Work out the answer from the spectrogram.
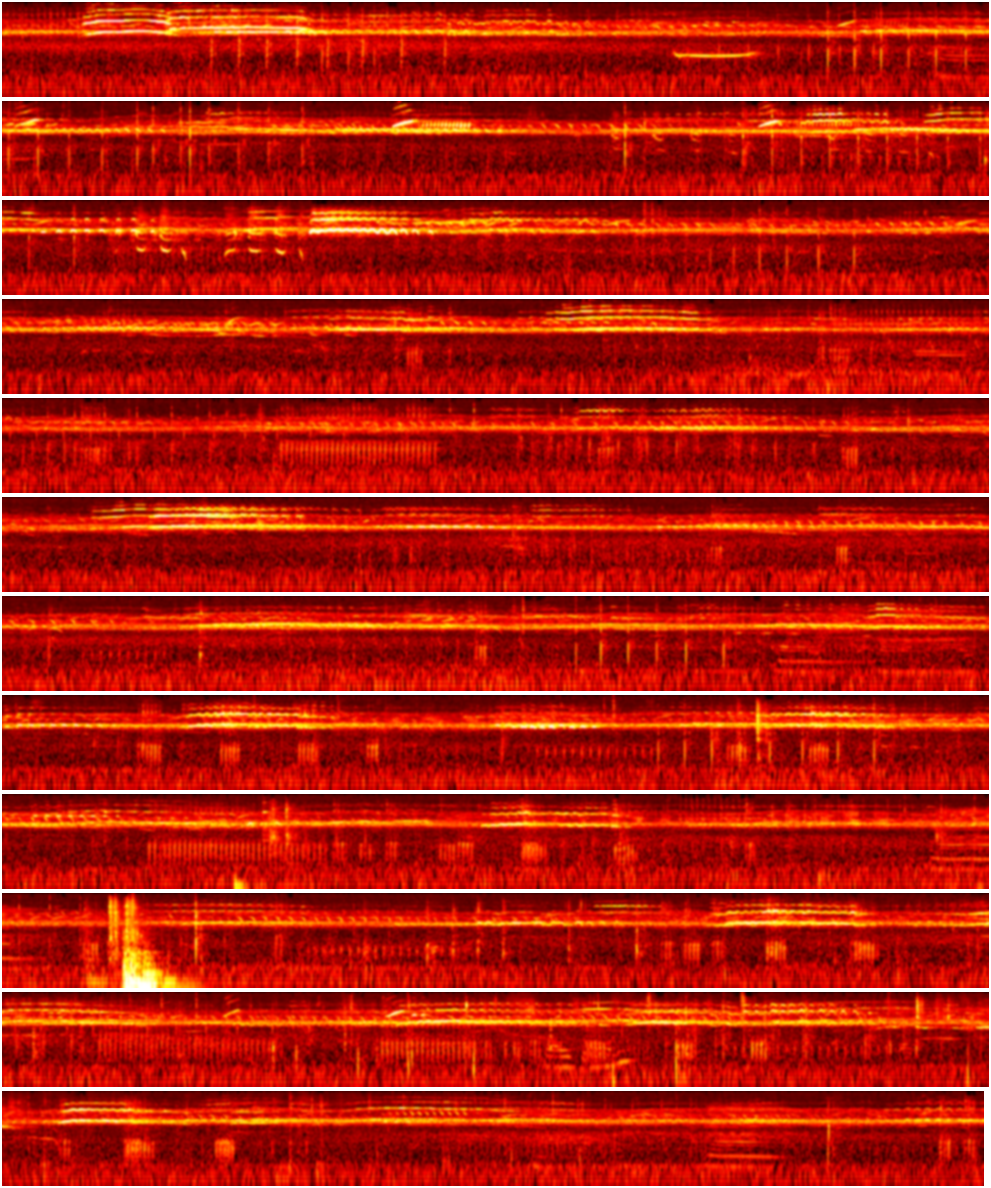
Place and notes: United States Minor Outlying Islands - Laysan albatross soundscape ...
Laysan albatross soundscape ... Sand Island ... Midway Atoll ... laysan albatross calls and bill clappers ... white terns ... canaries ... black noddy ... open lavaliers either side of a fur covered table tennis bat used as a baffle ... background noise ... wind thru iron wood trees ... voices ... doors banging ...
